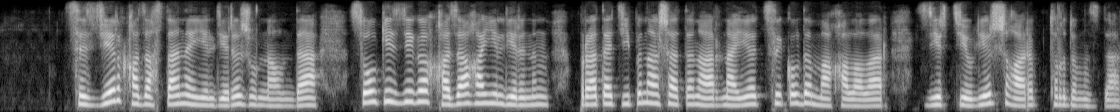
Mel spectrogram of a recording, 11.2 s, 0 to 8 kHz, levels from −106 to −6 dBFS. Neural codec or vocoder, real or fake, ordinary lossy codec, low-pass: codec, 16 kHz, 4.8 kbps, FACodec; fake; none; none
